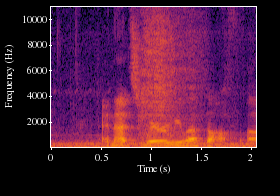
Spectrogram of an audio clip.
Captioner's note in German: lacht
